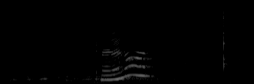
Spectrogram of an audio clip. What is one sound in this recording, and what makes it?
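A dog gives a short whine.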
